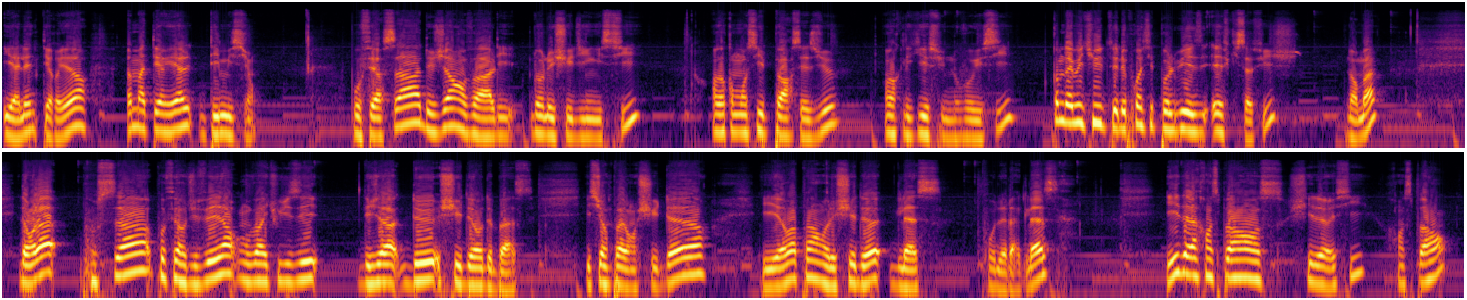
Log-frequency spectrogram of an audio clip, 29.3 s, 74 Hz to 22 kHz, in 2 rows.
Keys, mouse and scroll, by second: 2.4-3.5 scroll down 7, 6.6-7.2 shift+scroll up 4, 9.1-19.5 drag, 23.9 click.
